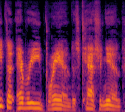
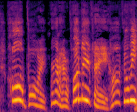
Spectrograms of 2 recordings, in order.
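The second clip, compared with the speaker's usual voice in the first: very high, loud cartoon-style squeak; 14 semitones higher, 7 dB louder than usual. Joking with Goofy in a bad Disney impression: bad Mickey Mouse impression. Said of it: "our bad n- Disney impressions".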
